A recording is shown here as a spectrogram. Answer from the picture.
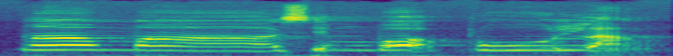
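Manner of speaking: put-on high, whiny little child calling mama; high child complaining to mother; child's voice. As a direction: play the upset little kid. Child crying as maid leaves.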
